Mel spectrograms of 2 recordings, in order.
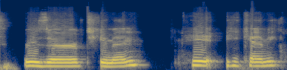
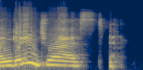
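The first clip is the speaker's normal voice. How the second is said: put-on cranky, grumpy old man delivery; 3 semitones higher than usual. Retelling the kid's words after he slammed the closet door: imitating a grumpy kid. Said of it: "grumpy old man".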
